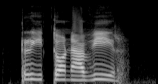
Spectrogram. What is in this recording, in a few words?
"Ritonavir", Spanish; antiretroviral agents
